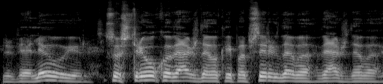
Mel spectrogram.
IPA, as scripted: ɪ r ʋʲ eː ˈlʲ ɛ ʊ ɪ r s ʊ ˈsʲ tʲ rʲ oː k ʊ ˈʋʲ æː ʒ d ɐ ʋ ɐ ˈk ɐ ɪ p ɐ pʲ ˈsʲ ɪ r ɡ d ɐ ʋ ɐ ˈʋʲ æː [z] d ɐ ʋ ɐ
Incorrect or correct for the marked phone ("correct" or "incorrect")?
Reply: incorrect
